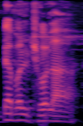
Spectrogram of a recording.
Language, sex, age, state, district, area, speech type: Sindhi, male, 45-60, Delhi, South Delhi, urban, spontaneous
